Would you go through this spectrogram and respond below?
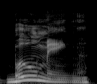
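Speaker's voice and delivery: ordinary talk, nothing marked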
